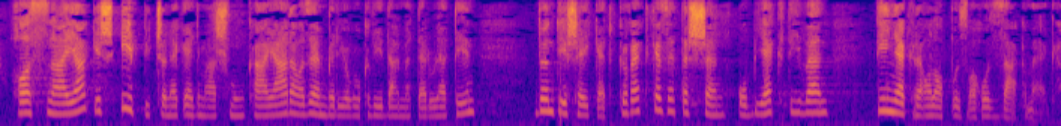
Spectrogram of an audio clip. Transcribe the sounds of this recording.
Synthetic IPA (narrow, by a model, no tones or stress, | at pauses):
hɒsnaːjːaːkeːʃeːpiːt͡ʃːɛnɛkɛɟmaːʃmuŋkʰaːjaːɾɒːzɛmbɛɾijo̞ɡo̞kʋeːd̪ɛlmɛt̪ɛɾylɛt̪eːn | d̪ø̞nt̪eːʃɛjikɛt̪kø̞vɛt̪kɛzɛt̪ɛʃɛno̞bjɛkt̪iːvɛn | t̪eːɲɛkrɛɒlɒpo̞zʋɒho̞zːa̰ːkmɛ̰ɡ̥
